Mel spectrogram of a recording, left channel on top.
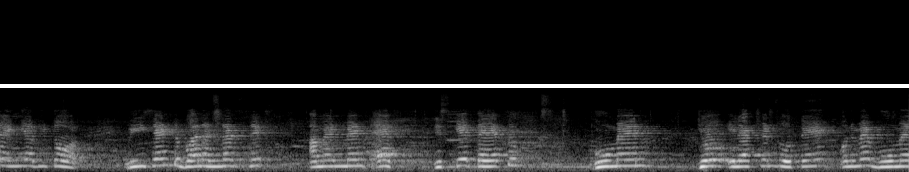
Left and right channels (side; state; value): left; silent; 63 dB below the other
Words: अभी तो, रिसेंट 106 अमेंडमेंट एक्ट, जिसके तहत वुमेन जो इलेक्शन होते हैं उनमें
